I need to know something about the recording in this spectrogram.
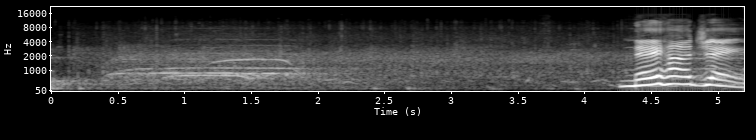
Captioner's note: audience cheering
